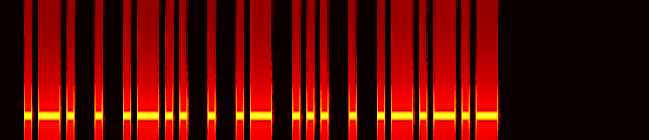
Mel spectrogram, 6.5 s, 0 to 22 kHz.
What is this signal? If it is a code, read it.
Morse code, heard as a keyed tone, about 17 wpm, 700 Hz. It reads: RELEASE.
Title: Sentences from Top 1100 Words 17wpm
